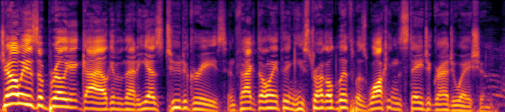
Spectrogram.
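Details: Adult male speaker; normal speech.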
